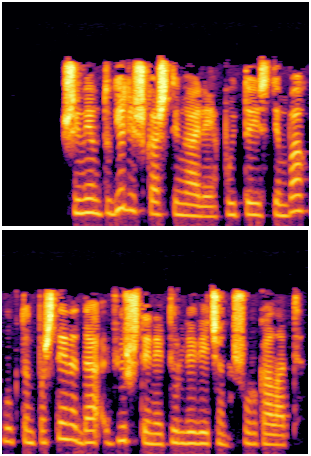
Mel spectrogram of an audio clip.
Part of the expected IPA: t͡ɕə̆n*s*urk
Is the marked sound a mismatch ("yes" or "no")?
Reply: yes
